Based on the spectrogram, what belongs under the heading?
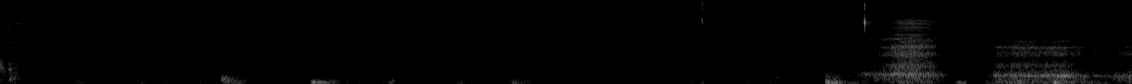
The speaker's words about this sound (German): Ein Gähnen, Schritt fünf.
